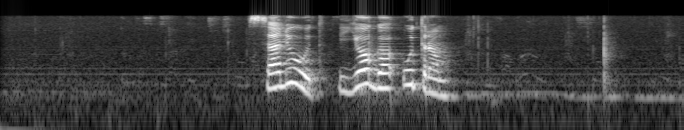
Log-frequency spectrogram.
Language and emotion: Russian, positive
